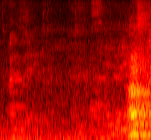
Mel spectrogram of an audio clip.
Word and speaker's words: Hyundai: How do you pronounce it? Hyundai.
